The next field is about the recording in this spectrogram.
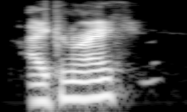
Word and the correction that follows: Ehrenreich: Is that right? Alden Ehrenreich. – Ehrenreich. – It's technically Ehrenreich, but Ehrenreich works.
